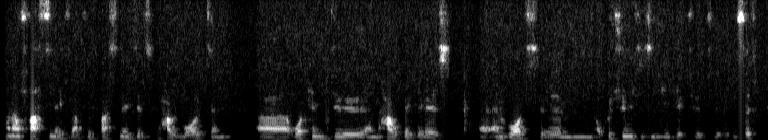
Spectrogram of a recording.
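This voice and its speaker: A man's voice: medium pitch, flat delivery, brisk, bright, forceful tone, husky, rough recording. A man in his forties with a Polish accent, a startup founder answering interview questions and hesitating often with fillers. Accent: Polish, with some Scottish influence. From Poland. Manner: hesitant, many fillers and restarts. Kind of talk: podcast interview.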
